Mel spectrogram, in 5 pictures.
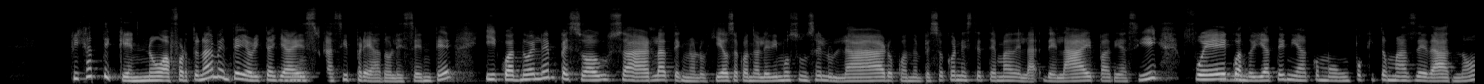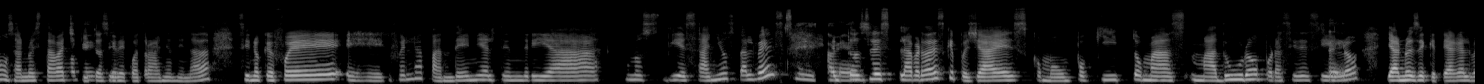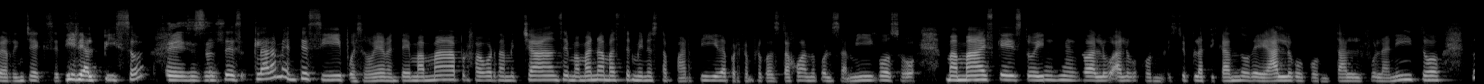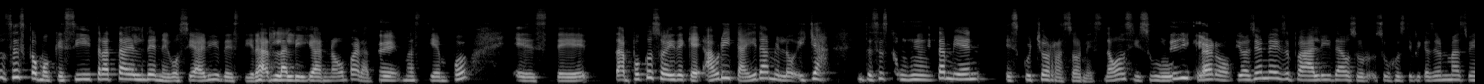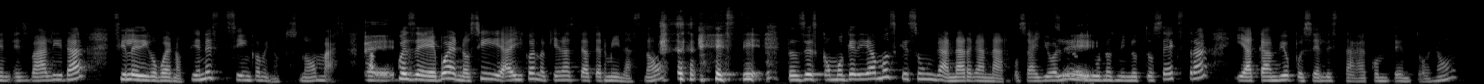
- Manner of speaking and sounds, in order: laughing while speaking: "tire al piso"; other background noise; unintelligible speech; unintelligible speech; chuckle; laughing while speaking: "Este"
- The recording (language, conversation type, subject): Spanish, podcast, ¿Cómo manejan el tiempo frente a las pantallas en casa?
